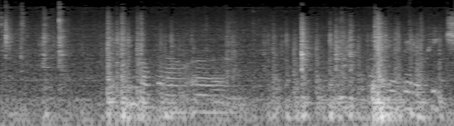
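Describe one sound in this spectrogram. A glass cabinet door clicks open and shut.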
